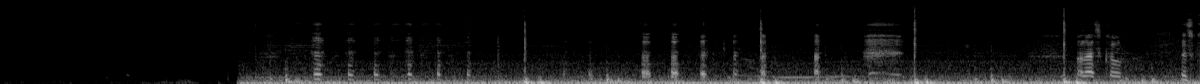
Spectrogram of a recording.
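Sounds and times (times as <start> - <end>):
car engine idling: 2.3 - 12.0
sharp taps: 9.0 - 11.7.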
